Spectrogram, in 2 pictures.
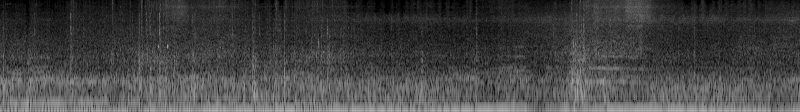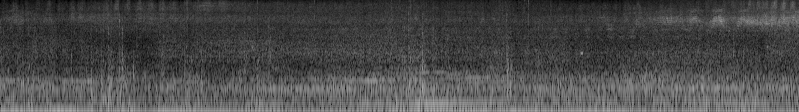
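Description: Mazda NB Roadster's four-cylinder engine running at a steady cruise, heard from inside the open-top cabin together with tyre and wind noise. The level dips briefly twice, about a third of the way and halfway through.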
